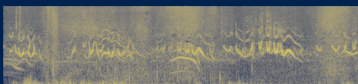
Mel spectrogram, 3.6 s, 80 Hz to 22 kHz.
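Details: Emperor penguin chicks in the Snow Hill colony, Antarctica, in November 2018. Many wavering, warbling whistles overlap continuously from a crowd of birds, with gusty wind-like noise underneath.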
